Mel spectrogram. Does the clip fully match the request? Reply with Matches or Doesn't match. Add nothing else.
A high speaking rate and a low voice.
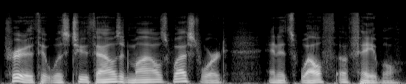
Doesn't match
